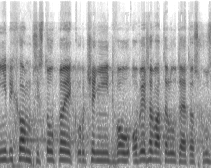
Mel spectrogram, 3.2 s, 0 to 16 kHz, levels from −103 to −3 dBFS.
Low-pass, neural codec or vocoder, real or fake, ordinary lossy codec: 14.4 kHz; none; real; Opus, 16 kbps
